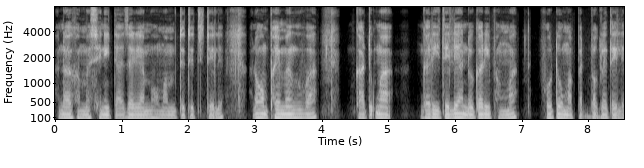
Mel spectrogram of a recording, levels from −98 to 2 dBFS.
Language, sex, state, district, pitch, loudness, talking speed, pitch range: Wancho, male, Arunachal Pradesh, Longding, 95 Hz, -21 LUFS, 170 wpm, 90-100 Hz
